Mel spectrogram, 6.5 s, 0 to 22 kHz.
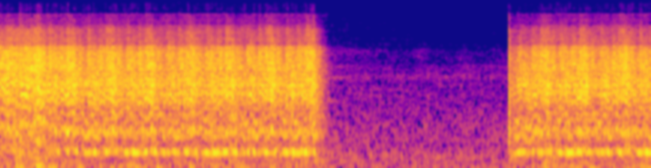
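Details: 1955 Chevy 210 Delray, 265 V8 with glass-pack exhaust, first start attempt in who knows how long: hissy cranking with uneven sputters, a pause, then more of the same. It won't keep running and there is no knock; fuel pumping is suspected, not confirmed.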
